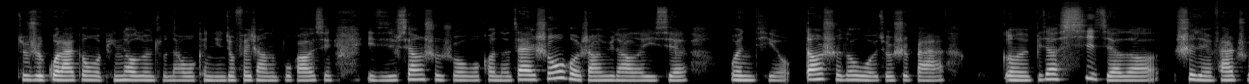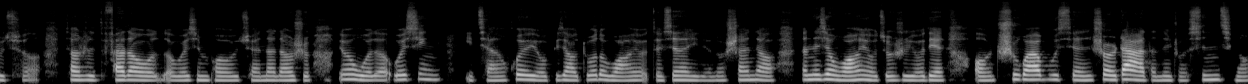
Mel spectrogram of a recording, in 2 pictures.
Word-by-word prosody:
就 210 - -1
是 200 0 +2
过 210 +1 +5
来 195 0 +6
跟 205 +1 -1
我 195 - 0
评 195 +1 -4
头 200 -1 +3
论 195 0 0
足， 190 0 -10
那 185 0 -5
我 185 0 -1
肯 190 0 -4
定 185 0 -3
就 195 - 0
非 190 +1 -1
常 195 -1 0
地 185 - -4
不 195 +1 -7
高 190 0 +2
兴。 200 0 -6 0.3
以 200 - -4
及 190 +1 -3
像 225 +3 +2
是 210 -3 -4
说 195 -1 -3
我 190 0 -4
可 195 +1 -3
能 190 0 -3
在 220 +2 +5
生 275 +7 +2
活 235 -5 +3
上 195 -1 0
遇 195 - -1
到 190 -1 +1
了 185 0 -2
一 185 - -1
些 185 0 -3 0.4
问 200 -1 +2
题 195 0 -7
哦， 185 - -9
当 230 +2 +7
时 235 -3 -2
的 210 +1 0
我 190 -2 0
就 190 0 -4
是 200 +1 -3
把， 185 -1 -2 0.6
呃 195 -1 +2
比 200 +3 -8
较 240 0 +5
细 255 +3 -2
节 220 -5 0
的 190 0 -1
事 230 -2 +1
情 195 -2 +1
发 200 +1 +2
出 200 0 -6
去 200 +1 -13
了， 200 - -9 0.2
像 205 -1 +2
是 200 -1 0
发 205 0 +3
到 200 -1 +4
我 190 -1 0
的 190 -1 -5
微 190 +1 -1
信 195 0 -3
朋 190 0 -3
友 190 - -2
圈， 190 0 -5
那 195 0 0
当 190 0 +1
时 190 -1 -5 0.3
因 230 - -4
为 - - +3
我 205 -4 +2
的 195 0 -2
微 215 +1 +1
信 225 0 -6 0.2
以 - - -10
前 185 0 -5
会 220 +2 +2
有 190 -2 -1
比 195 +2 -9
较 200 -1 +1
多 210 +3 -2
的 220 -2 +1
网 190 -1 0
友 195 - -4
在， 190 - -6
现 195 +2 -2
在 200 0 +1
已 190 -1 -2
经 185 0 -7
都 190 0 -6
删 205 +1 -1
掉 205 -3 0
了。 190 - -9 0.2
但 220 0 0
那 225 - +3
些 230 +1 +4
网 200 -1 +4
友 205 -3 0
就 190 0 -3
是 195 0 -2
有 190 0 -1
点， 195 -1 +1 0.3
呃， 190 0 0
吃 230 +2 0
瓜 220 -1 +8
不 220 0 -4
嫌 200 -2 -3
事 225 +3 +1
儿 210 -1 +4
大 220 -2 +8
的 195 -1 -7
那 190 0 -2
种 185 -1 -10
心 215 +3 -3
情， 215 - -10
195 Hz, 290 characters per minute, -23 LUFS, 190-210 Hz, 0.6 s, 瓜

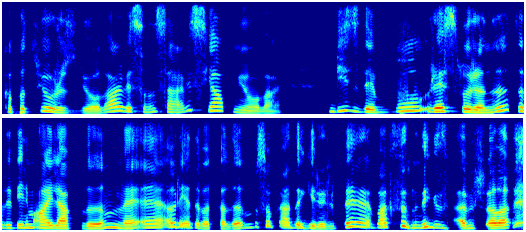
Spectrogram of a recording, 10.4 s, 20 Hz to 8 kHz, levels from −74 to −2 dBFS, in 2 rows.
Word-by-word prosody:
kapatıyoruz 205 - -3
diyorlar 170 - -2
ve 245 - -2
sana 220 -3 0
servis 290 - +1
yapmıyorlar. 155 - -5 0.5
Biz 255 -2 -3
de 180 0 0
bu 270 -2 -2
restoranı, 240 - +4
tabii 205 -7 -3
benim 220 +1 -2
aylaklığım, 180 +1 +2
ve, 175 - +2
eee, 230 +6 -1
oraya 280 - 0
da - - -4
bakalım, 165 - -2
bu - - -9
sokağa 170 - -1
da - - +1
girelim, 160 0 -4
eee, 290 0 +2
baksana 275 -5 0
ne 260 +5 +2
güzelmiş 195 -6 -3
falan 185 +3 +6
205 Hz, 155 wpm, -25 LUFS, 175-250 Hz, 0.5 s, falan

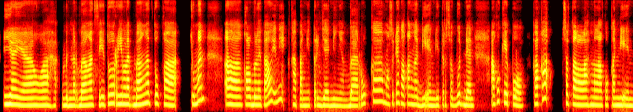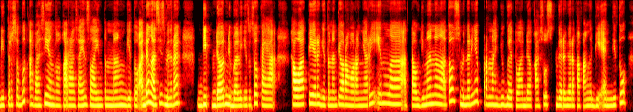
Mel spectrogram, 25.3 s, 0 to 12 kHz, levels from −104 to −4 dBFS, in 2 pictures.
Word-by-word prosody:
Iya, 250 0 +6 0.2
ya. 215 0 +2 0.3
Wah, 215 0 +2 0.2
bener 210 -1 0
banget 215 +2 +4
sih, 230 - -1
itu 265 - -1
relate 255 -3 +3
banget 260 +5 +4
tuh, 270 -2 -1
Kak. 225 -3 +4 0.2
Cuman, 300 +10 +4 0.4
eee, 245 -2 +6
kalau 240 -1 +3
boleh 230 0 +2
tau, 230 +7 +3
ini 335 +4 -3 0.2
kapan 225 -3 -1
nih 210 - -7
terjadinya, 205 -1 -1
baru 205 +5 0
kah? 335 +1 +1
Maksudnya 265 +2 -3
Kakak 255 -1 0
nge-DND 210 -2 0
tersebut 220 +5 -4
dan 210 -1 +1 0.3
aku 255 +6 +2
kepo, 230 -9 -1
Kakak 260 +12 +1 0.2
setelah 240 -5 +3
melakukan 220 -1 0
DND 215 -1 0
tersebut, 230 +7 -4
apa 210 -3 -1
sih 260 +3 +1
yang 230 - -1
Kakak 210 -1 0 0.2
rasain 210 +1 -2
selain 210 -2 -1
tenang, 215 +1 -2
gitu? 205 -1 -4
Ada 275 +10 +4
gak 230 -2 +5
sih 275 - -5
sebenarnya 240 +5 0 0.3
deep 235 +4 +2
down 215 +3 +3
dibalik 205 -3 -1
itu 215 - -8 0.2
kayak 205 -5 -1 0.3
khawatir 245 +2 +4
gitu, 215 -1 -5
nanti 210 +3 -3
orang-orang 210 -2 0
nyariin 275 +5 -4
lah, 255 -1 +1
atau 210 -2 -2
gimana 250 +6 -1
lah, 245 -1 +1
atau 340 +2 -1
sebenarnya 260 0 -3
pernah 235 -4 -2
juga 220 -1 -3
tuh, 200 - -5
ada 200 0 -4
kasus 225 +4 -6
gara-gara 205 -2 -2
Kakak 195 -1 -3
nge-DND 205 +1 -3
tuh, 305 +1 -3
225 Hz, 170 wpm, -22 LUFS, 210-255 Hz, 0.4 s, Iya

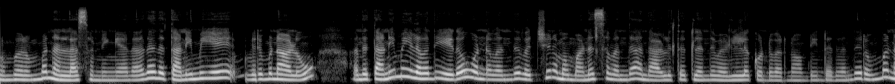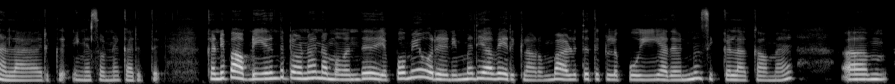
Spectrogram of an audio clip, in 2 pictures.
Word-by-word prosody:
ரொம்ப 210 +1 0
ரொம்ப 225 +6 +1
நல்லா 205 -4 +5
சொன்னீங்க. 195 -2 -5
அதாவது 210 +7 0
அந்த 270 -2 +4
தனிமையே 255 +7 +3 0.3
விரும்புனாலும், 235 - +3 0.4
அந்த 235 +1 +3
தனிமையில 300 +3 +4
வந்து 260 +3 0
ஏதோ 255 +5 +5
1 250 -5 0
வந்து 220 +4 -2
வச்சு 230 +9 -4
நம்ம 255 -6 +2
மனச 235 +5 -1 0.2
வந்து 220 +4 -2
அந்த 220 -4 -2
அழுத்தத்திலருந்து 205 0 -4
வெளில 200 +2 -2
கொண்டு 190 -1 -7
வரணும் 190 0 -10
அப்பிடின்றது 195 +1 -11
வந்து 265 +5 -2
ரொம்ப 240 +7 -3
நல்லா 195 -2 -2 0.2
இருக்கு, 205 - -11
நீங்க 200 -2 -6
சொன்ன 200 0 -8
கருத்து. 190 - -8 0.5
கண்டிப்பா 275 +4 +5
அப்பிடி 245 -1 +1
இருந்துட்டோன்னா 280 0 +2
நம்ம 240 -3 +1
வந்து 230 +4 +1 0.2
எப்பவுமே 275 +7 +1
ஒரு 245 -4 +3
நிம்மதியாவே 255 +2 +2
இருக்கலாம். 205 -3 -7
ரொம்ப 220 +4 -3
அழுத்தத்துக்குள்ள 225 -1 -5
போய் 210 -1 -3 0.2
அத 205 0 -4
இன்னும் 270 +3 -1
சிக்கலாக்காம, 200 -4 -5 0.8
அம் 235 0 +2
225 Hz, 155 wpm, -18 LUFS, 205-260 Hz, 0.8 s, நல்லா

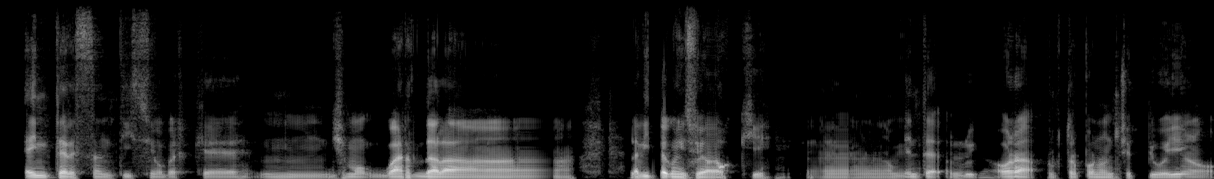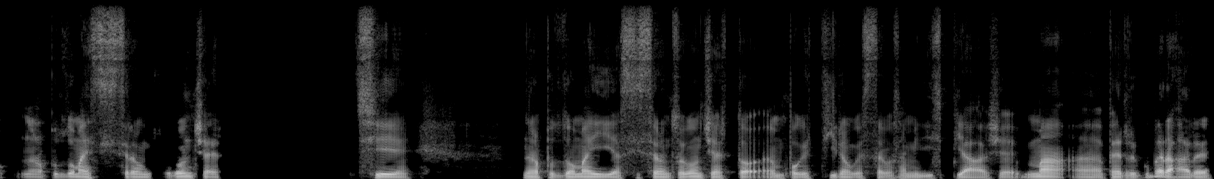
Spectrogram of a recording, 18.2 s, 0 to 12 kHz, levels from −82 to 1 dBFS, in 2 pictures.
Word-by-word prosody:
è - - +4
interessantissimo 95 -7 +2
perché, 85 -1 -6
mhmm, 80 -2 -7
diciamo 85 -1 -3
guarda 90 +2 +6
la 75 -1 +2 0.4
la - - +2
vita - - +8
con 90 - +6
i 85 - +5
suoi 80 +2 +5
occhi. 75 - 0 0.3
Uhm, 75 -1 -8
ovviamente 75 +3 -2
lui 85 +1 -5
ora 90 -5 +5
purtroppo 85 - -4
non 75 -2 0
c'è - - -8
più, 80 - -2
io 80 -1 -1
non 85 - -9
ho 80 - -7
potuto 85 +2 -4
mai 90 0 +2
assistere 90 - -5
a - - -2
un 80 - -4
suo - - -14
conce 100 0 -1 1.0
Sì, 85 -1 +2 0.9
non 95 - 0
ho - - 0
potuto 95 0 -1
mai 90 -2 +2
assistere 80 +2 -3
a - - +2
un 80 - -4
suo 90 - -1
concerto 100 0 -1
e - - -5
un 80 -1 -5
pochettino 85 +2 -4
questa 75 +1 -6
cosa 80 +2 -7
mi 80 -1 -4
dispiace, 75 -1 -4
ma, 95 -1 +2
uhm, 80 -2 -4
per - - -1
recuperare 80 -1 +1
80 Hz, 170 wpm, -25 LUFS, 75-90 Hz, 1.0 s, vita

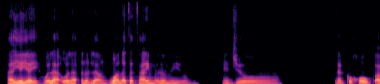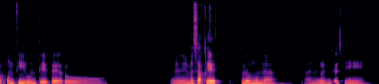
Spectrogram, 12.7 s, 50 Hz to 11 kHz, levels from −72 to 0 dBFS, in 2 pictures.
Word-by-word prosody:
Ayayay, 100 -10 +6
wala, 100 +2 +5
wala, 105 +1 +3
ano 130 - +2
lang, 85 -10 -1
one 115 +2 +6
at 130 +1 +3
a 135 - -1
time 100 -1 +1
alam 105 +2 -1
mo 110 - -4
'yun, 85 -1 -9 0.4
medyo, 85 +3 -5 1.6
nagko-cope 95 +2 0
up - - 0
unti-unti 100 -1 -2
pero 80 -1 -6 1.1
Eh, 100 0 -7
masakit, 110 -6 +3 0.3
alam 100 0 +1
mo 110 - -1
na, 90 -3 -5 0.5
ano 90 +2 -12
rin 100 +1 -8
kasi 105 +6 -10
eh. 90 -7 -9
100 Hz, 125 wpm, -23 LUFS, 85-105 Hz, 1.6 s, Ayayay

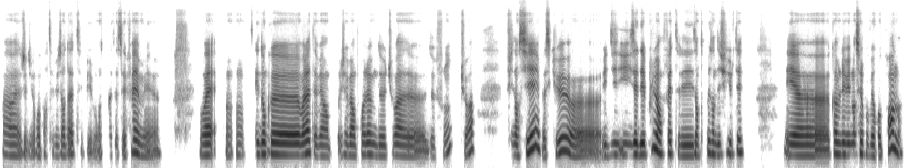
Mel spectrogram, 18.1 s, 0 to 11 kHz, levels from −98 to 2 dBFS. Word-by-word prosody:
Ouais, 190 - -10
ouais, 175 -1 -4
j'ai - - -9
dû - - -16
reporter 170 -1 -12
plusieurs 170 0 -8
dates 185 +3 -5
et - - -23
puis - - -14
bon - - -13
ça 175 - -20
ça - - -16
s'est 160 - -8
fait 215 +2 0
mais 165 -2 -8
heu - - -10 0.9
ouais. 180 0 +3 0.2
Mmh - - -11
mh 180 -1 -11 0.3
et 190 - -3
donc 195 0 0
heu, 180 -1 +7
voilà 195 +4 +4
tu 180 - -10
avais 170 0 -6
un 165 -1 -3
p - - -26
j'avais 180 -1 -7
un 170 - +1
problème 185 0 -3
de, 165 0 -5
tu - - -15
vois, 175 -1 +1
heu, 85 - -5
de 155 - -15
fond, 215 - -11
tu - - -13
vois? - - -1 0.7
Financier, 210 - +2
parce 150 - -7
que, - - -12 0.3
heu, 85 - -2
ils 170 - -6
di 185 +3 -6
ils 180 0 -4
aidaient 185 0 +6
plus 275 +8 +3
en 210 - +5
fait 195 0 -4
les 165 0 -2
entreprises 185 +4 -4
en - - 0
difficulté 190 +4 -4 0.8
et 175 -4 +3
heu, 170 - +3
comme 195 -1 +1
l'événementiel 185 +1 0
pouvait 175 -2 -5
reprendre. 210 - +2
180 Hz, 195 wpm, -25 LUFS, 170-190 Hz, 0.9 s, heu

